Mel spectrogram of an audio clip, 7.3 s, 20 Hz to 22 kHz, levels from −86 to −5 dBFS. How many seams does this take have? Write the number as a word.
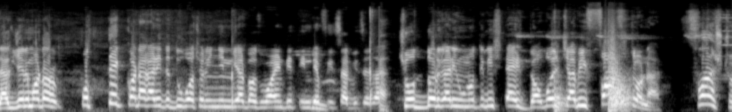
one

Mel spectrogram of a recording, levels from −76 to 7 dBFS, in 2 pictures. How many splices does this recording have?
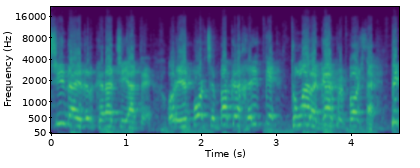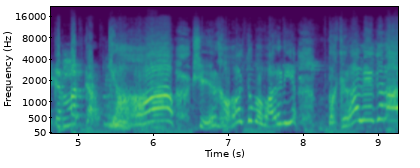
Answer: zero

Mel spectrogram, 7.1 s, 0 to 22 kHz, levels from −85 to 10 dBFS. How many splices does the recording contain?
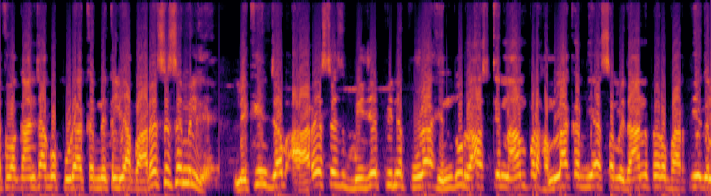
one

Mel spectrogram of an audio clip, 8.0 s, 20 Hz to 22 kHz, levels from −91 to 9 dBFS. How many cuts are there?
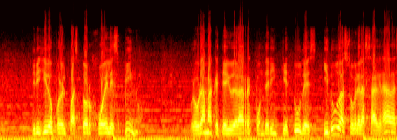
zero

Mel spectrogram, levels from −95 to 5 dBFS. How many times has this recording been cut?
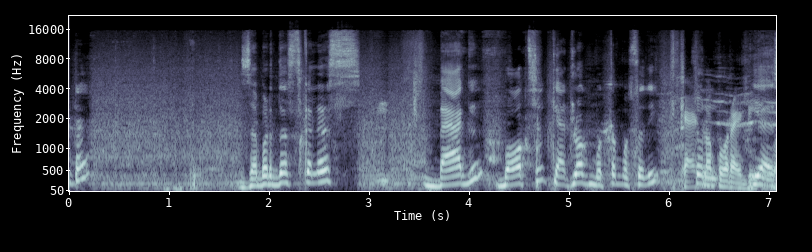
one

